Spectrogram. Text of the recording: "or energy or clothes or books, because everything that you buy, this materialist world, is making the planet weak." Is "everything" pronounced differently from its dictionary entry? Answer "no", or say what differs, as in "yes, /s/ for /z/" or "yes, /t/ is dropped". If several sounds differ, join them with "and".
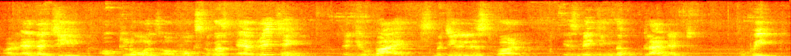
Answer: yes, /t/ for /θ/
